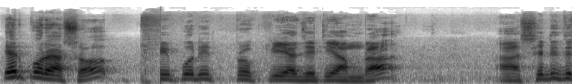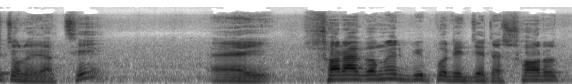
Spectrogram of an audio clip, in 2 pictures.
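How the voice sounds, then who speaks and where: Slow, careful man teaching. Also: a little high, lively intonation, slight background noise. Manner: slow, spelling out each sound piece by piece. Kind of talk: blackboard grammar lesson.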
